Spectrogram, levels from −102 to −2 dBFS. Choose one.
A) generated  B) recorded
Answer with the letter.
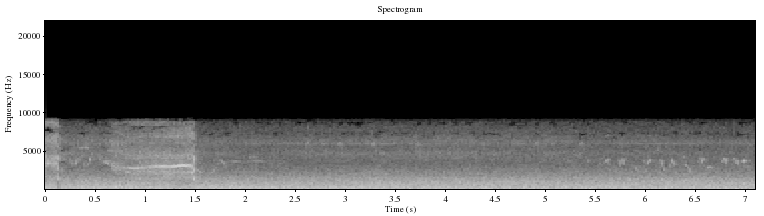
B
